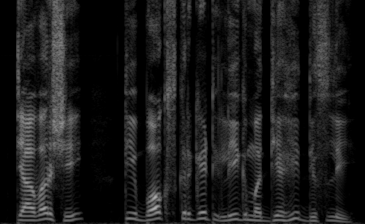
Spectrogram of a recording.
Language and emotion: Marathi, neutral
